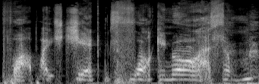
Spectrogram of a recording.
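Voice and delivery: fully in-character, low put-on voice. Getting in character, the speaker tries the line as a Little Nicky impression. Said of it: "I'm getting in character".

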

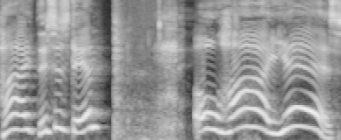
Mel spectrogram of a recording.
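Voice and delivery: very high, slow, drawn-out voice. Retelling how he answered a phone call; higher-pitched voice. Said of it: "a little more high pitch like that".

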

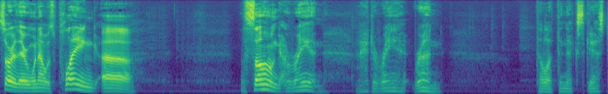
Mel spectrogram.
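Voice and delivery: breathless, winded. Host back after running to let the next guest in: out of breath. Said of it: "So that's why I'm out of breath".

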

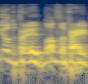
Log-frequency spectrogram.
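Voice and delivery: play-acted, pained, high, mild, toned-down yell. Retelling a movie scene where a coach gets covered in ants: imitating a screaming coach. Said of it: "and he's just screaming, and he goes".

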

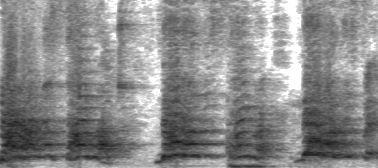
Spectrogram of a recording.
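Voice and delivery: put-on acted, very high, nagging old-man yelling, repeated. Retelling an old man yelling at bike riders on the sidewalk, imitating an old man yelling. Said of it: "kept yelling at them".

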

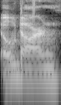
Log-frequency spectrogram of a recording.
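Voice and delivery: usual speaking voice

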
